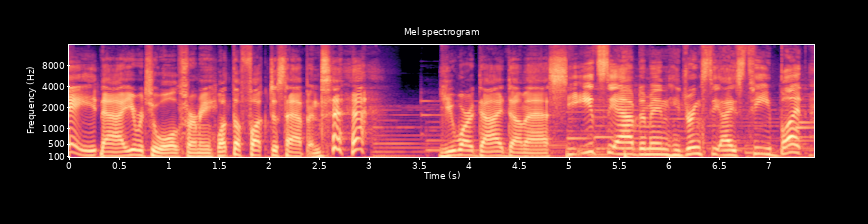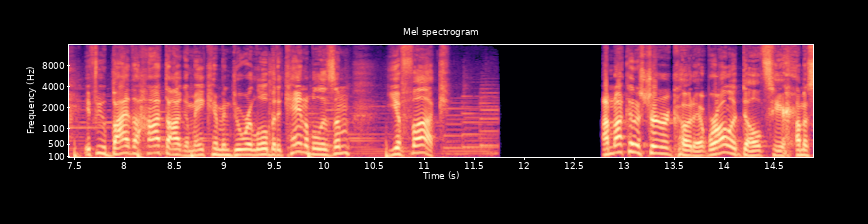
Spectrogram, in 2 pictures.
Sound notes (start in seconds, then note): 2.5 laughs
